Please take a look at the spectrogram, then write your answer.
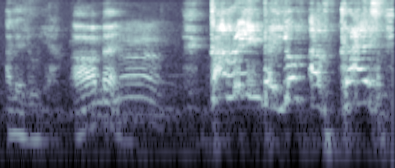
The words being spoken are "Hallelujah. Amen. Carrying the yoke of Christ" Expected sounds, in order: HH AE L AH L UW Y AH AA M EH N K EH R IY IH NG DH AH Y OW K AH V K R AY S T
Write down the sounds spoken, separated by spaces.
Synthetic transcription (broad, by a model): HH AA L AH L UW Y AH AA M EH N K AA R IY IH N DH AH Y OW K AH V K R AY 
